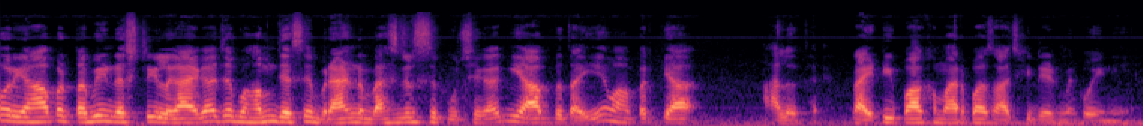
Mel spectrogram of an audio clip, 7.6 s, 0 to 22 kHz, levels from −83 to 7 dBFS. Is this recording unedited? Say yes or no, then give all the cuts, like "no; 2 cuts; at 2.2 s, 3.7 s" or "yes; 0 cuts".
no; 1 cut; at 5.7 s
